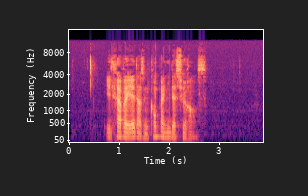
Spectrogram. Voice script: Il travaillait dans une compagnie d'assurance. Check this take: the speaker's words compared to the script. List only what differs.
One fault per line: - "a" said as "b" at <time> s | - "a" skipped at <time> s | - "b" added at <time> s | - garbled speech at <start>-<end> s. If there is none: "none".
none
